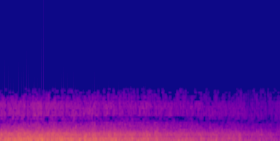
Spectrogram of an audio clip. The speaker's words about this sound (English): I'm putting the coffee grinder on. I tell you so you won't jump and break the rest of the glassware.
